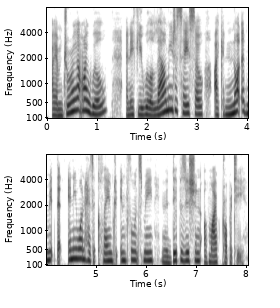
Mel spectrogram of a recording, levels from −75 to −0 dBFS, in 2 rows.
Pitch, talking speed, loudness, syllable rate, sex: 210 Hz, 240 wpm, -18 LUFS, 6.4 syllables/s, female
